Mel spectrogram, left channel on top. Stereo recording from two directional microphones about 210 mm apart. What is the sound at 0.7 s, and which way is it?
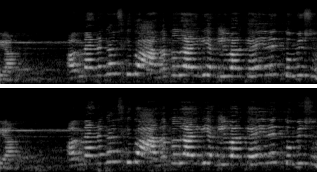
A woman's voice, 20° left (ahead or behind).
